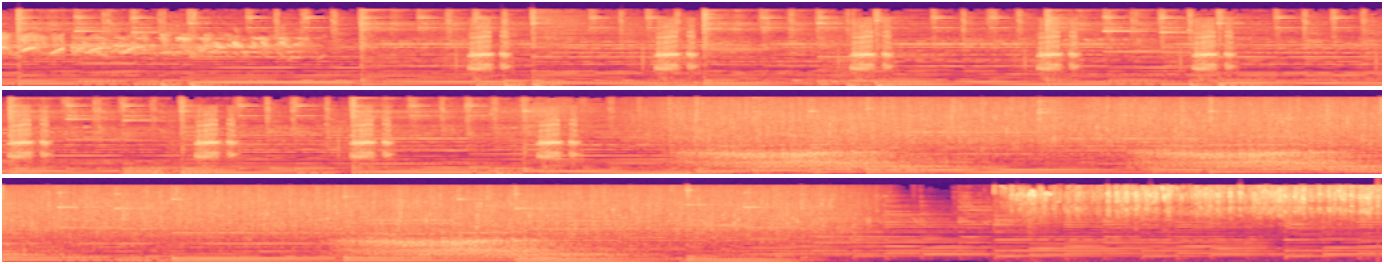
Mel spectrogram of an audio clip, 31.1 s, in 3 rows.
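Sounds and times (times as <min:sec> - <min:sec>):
low background music: 0:00.0 - 0:31.0
rushing noise: 0:15.2 - 0:27.0.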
